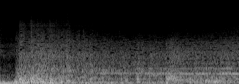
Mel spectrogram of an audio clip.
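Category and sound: sound effect, thunder rumble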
